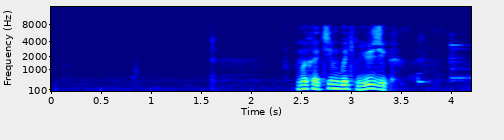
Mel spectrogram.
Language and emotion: Russian, neutral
